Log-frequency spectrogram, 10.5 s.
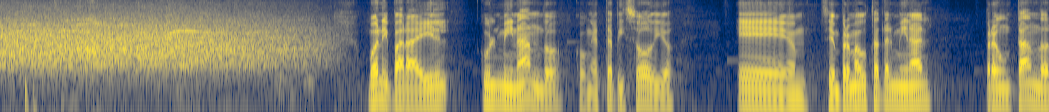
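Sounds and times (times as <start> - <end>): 
audience applause: 0.0 - 3.4
speech: 3.7 - 6.8, 7.4 - 10.4.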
